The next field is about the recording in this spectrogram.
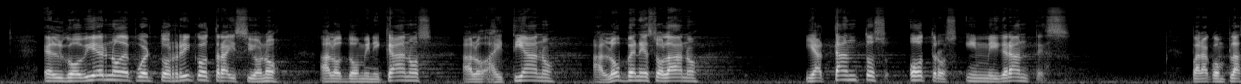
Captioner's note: speaking spanish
